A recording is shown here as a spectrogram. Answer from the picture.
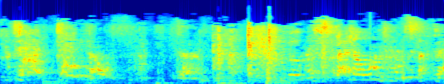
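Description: Loud, excited voices making wordless vocal sounds, with a sharp knock or bang about two and a half seconds in.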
